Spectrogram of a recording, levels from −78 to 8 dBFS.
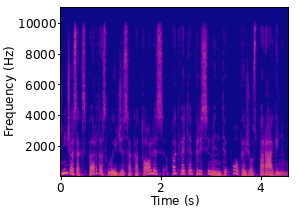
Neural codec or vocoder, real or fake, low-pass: none; real; 9.9 kHz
